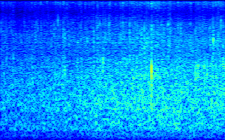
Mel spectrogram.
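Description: Heavy monsoon rain pouring, with runoff streaming off a roof edge: a steady hiss of rain that swells slightly, with one small tick about one and a half seconds in.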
